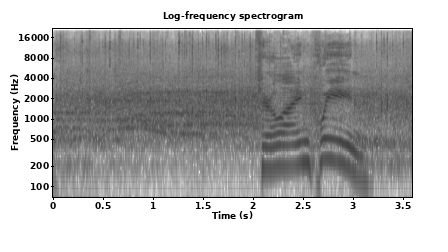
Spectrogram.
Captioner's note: audience cheer and applaud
